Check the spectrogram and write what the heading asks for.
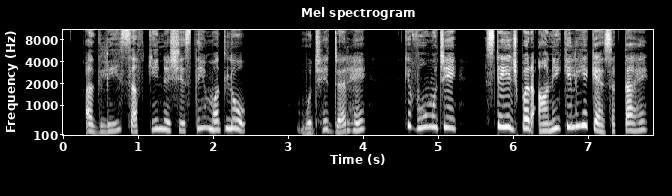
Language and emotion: Urdu, fearful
